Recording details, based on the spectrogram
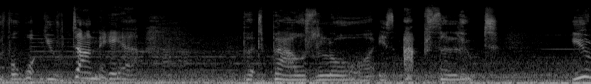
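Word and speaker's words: Bhaal: what you've done here but Ba's law is absolute you may leave unmolded uh-oh they said B and I've been saying ball I bet I've been mispronouncing it for approximately 10 and something episodes our enemy's fate here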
